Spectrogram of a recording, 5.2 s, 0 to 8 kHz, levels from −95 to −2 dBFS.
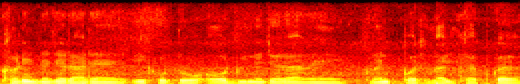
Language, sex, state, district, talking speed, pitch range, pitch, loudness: Hindi, male, Bihar, Katihar, 220 wpm, 125-130 Hz, 130 Hz, -17 LUFS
